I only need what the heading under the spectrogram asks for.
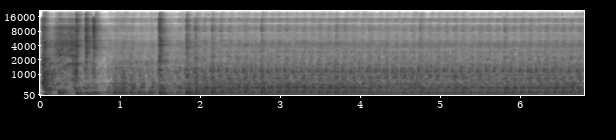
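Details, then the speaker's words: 1968 Bolens Husky 775 lawn tractor swapped to a Hatz 1B30 V single-cylinder diesel, after failed flywheel bolts were replaced with 12.9 bolts torqued correctly: a few rough bangs at start-up, then steady even chug; engine runs fine. "replacing them with 12.9 strength bolts and tightening them with the correct torque the issue was solved and the engine did run fine"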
